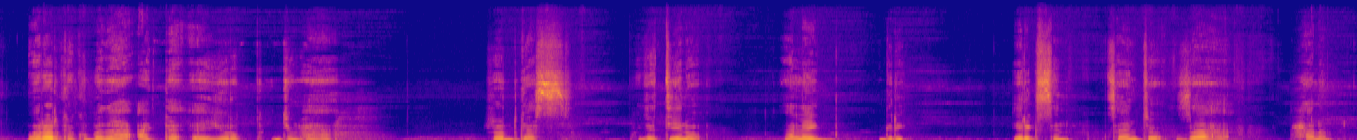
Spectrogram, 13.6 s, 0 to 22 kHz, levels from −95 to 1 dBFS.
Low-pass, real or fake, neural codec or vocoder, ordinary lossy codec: none; real; none; none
